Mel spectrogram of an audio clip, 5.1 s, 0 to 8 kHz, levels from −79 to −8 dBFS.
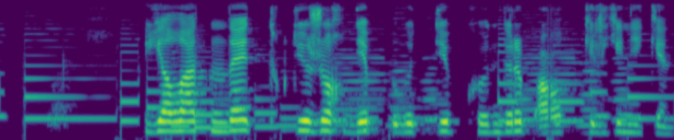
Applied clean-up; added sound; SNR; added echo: classical method spectral subtraction.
